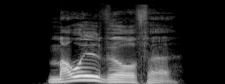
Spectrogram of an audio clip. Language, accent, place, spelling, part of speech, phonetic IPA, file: German, Germany, Berlin, Maulwürfe, noun, [ˈmaʊ̯lˌvʏʁfə], De-Maulwürfe.ogg
- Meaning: nominative/accusative/genitive plural of Maulwurf (“mole”)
